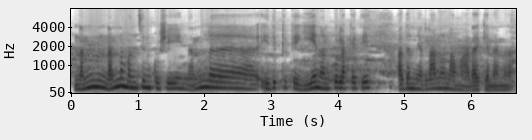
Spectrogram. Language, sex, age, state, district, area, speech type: Kannada, female, 45-60, Karnataka, Dharwad, urban, spontaneous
